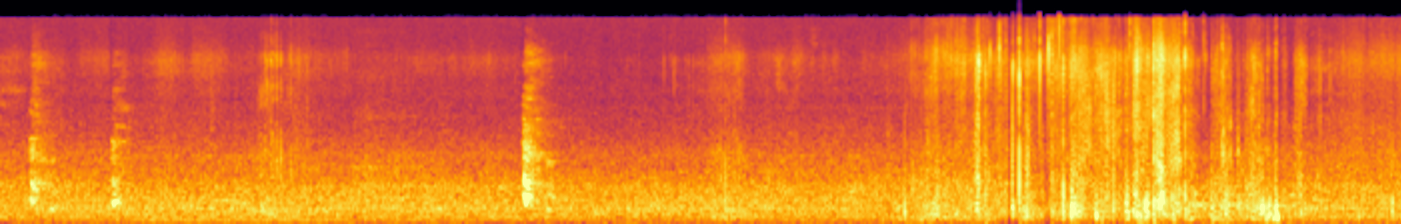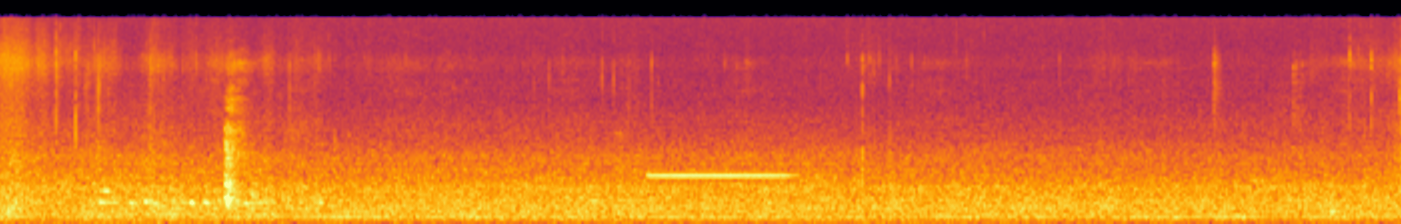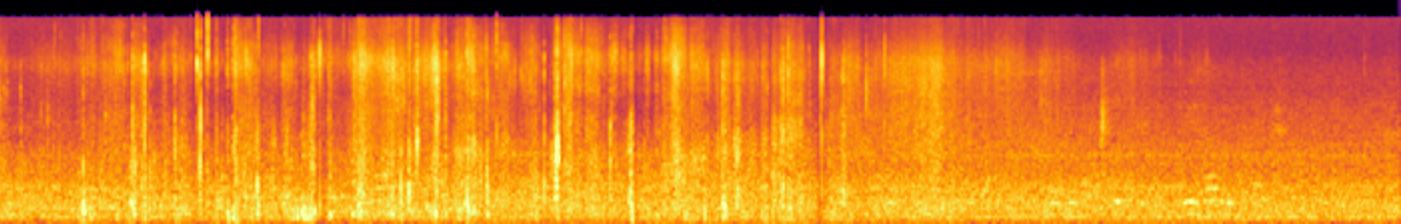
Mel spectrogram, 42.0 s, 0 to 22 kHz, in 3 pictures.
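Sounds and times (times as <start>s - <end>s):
bus engine hum: 0.0s - 10.2s, 11.9s - 42.0s
beep: 20.5s - 22.2s.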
